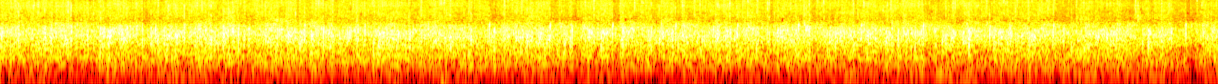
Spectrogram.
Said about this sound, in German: Großer Applaus für Anita und ihre Mannen.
